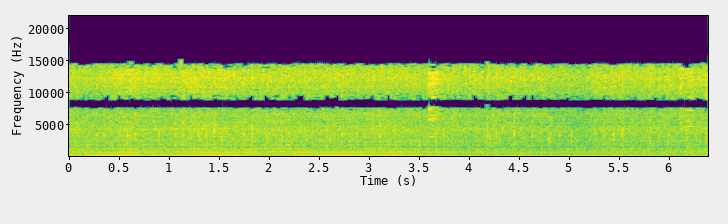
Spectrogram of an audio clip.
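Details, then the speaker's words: 1964 Dodge Dart station wagon, 170 slant six with push-button automatic, revived after 25+ years parked: steady, even idle, smooth low hum, no knocks, misses or surging; running really good, normal idle. "I mean, that thing seems to be running really good, doesn't it?"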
